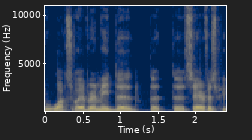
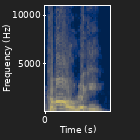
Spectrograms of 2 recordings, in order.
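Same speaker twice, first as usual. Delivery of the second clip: much higher, louder call; mock shout; 12 semitones higher, 6 dB louder than usual. Friend imitating Chris Tucker yelling for Ricky, loud shout. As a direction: yell his name across the room.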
